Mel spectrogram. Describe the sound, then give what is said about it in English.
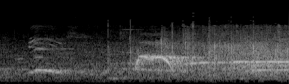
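An audience applauds the winners and competitors of a hall cosplay competition. Clapping builds and grows louder halfway through, with high cheering voices whooping over the hands. “Let's give another round of applause to all of our Hall cosplay winners and all of our competitors.”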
